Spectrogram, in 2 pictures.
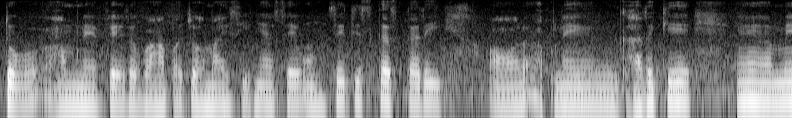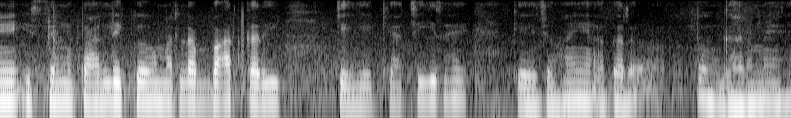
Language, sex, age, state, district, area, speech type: Urdu, female, 30-45, Uttar Pradesh, Shahjahanpur, urban, spontaneous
